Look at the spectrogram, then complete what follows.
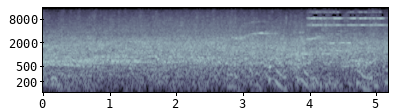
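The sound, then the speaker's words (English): A sustained round of applause from the audience at the 701st recording of the show Just a Minute, dense and steady clapping filling the whole stretch at a loud, even level, with a faint murmur of the crowd mixed in. “This is the 701st recording ever, and I think that, for a minute, it's a round of applause.”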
